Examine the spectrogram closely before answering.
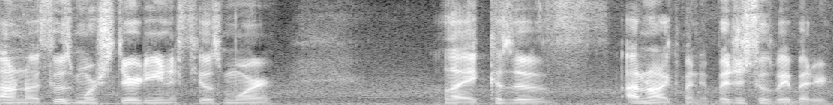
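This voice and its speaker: In a bright, sharp tone, a man speaks at a fairly low pitch with fairly even intonation, with audible room echo around him. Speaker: car enthusiast vlogger. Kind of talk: casual vlog. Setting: outdoors. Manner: stutter; hesitant, many fillers.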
